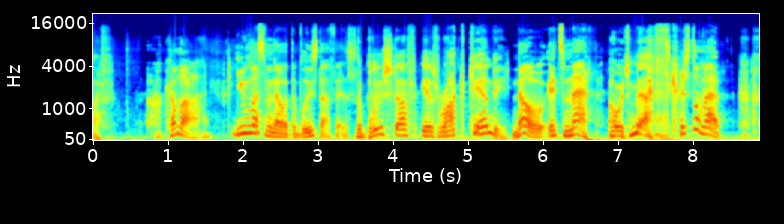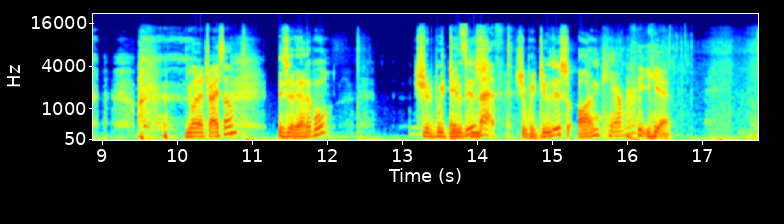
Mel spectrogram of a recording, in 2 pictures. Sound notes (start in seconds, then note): 8.6 chuckles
